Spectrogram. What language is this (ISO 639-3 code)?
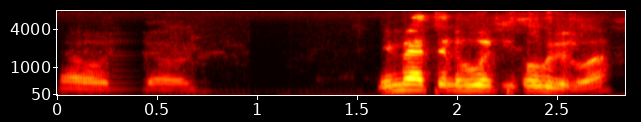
kan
